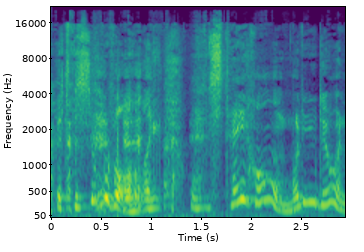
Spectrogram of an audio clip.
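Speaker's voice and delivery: high, loud, laughing disbelief; mock outrage at friend skipping the game; exasperated retelling. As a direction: plead with your friend, half laughing. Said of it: "I'm like".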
